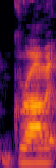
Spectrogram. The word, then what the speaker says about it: Gromit: Wallace and No, Gromit.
